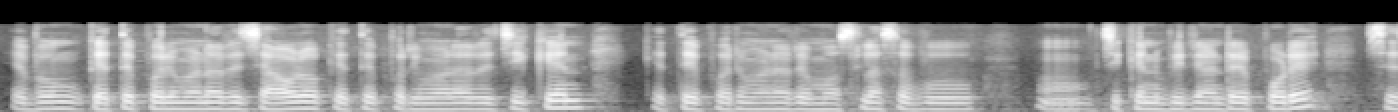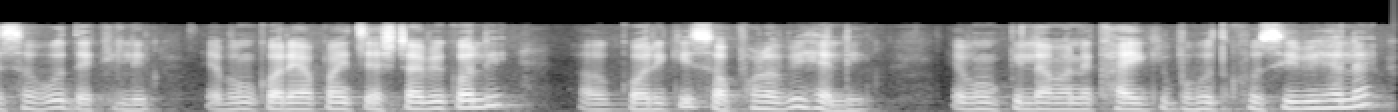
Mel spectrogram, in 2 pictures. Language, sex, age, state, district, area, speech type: Odia, female, 60+, Odisha, Kandhamal, rural, spontaneous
